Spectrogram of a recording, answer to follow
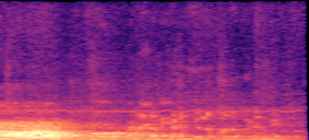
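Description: A cow mooing: one long call that tails off about half a second in.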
